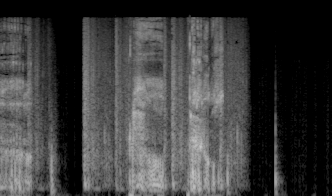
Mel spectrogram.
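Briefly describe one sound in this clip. A zombie groans loudly nearby.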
